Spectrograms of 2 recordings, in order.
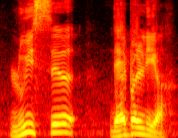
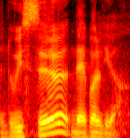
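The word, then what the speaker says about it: Louis Navellier: 자, 이렇게 얘기하신 루이스 네벌리어. 네, 영어 본토 발음입니다. 네, 루이스 네벌리어.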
